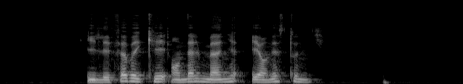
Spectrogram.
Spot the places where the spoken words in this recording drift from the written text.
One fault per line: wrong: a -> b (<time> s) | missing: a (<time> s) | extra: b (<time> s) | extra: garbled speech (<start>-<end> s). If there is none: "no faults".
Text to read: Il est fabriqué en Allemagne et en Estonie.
no faults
